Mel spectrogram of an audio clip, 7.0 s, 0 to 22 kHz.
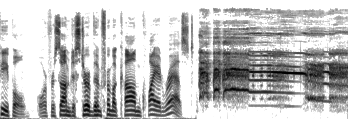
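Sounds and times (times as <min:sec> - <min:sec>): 
speech: 0:00.0 - 0:04.3
rooster crowing: 0:04.0 - 0:06.9.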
